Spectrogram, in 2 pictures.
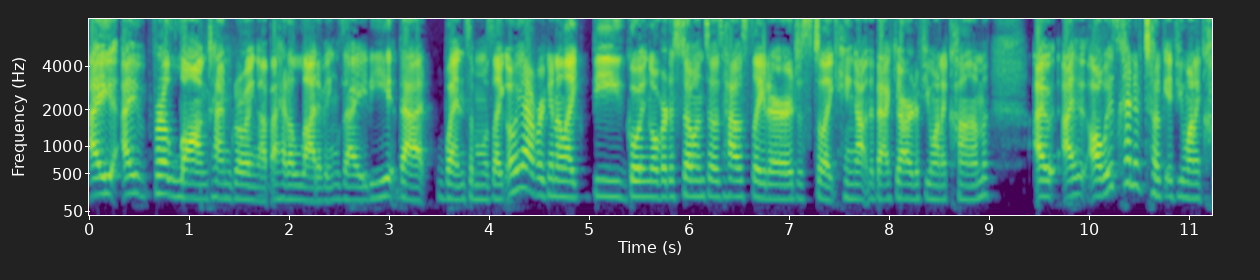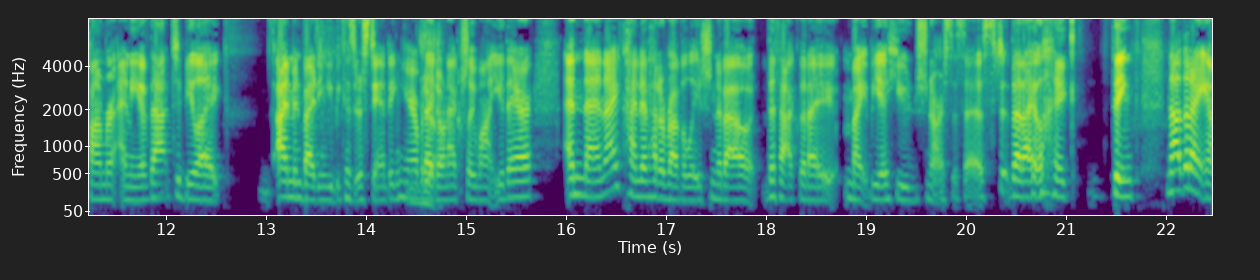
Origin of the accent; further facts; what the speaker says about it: Chicago, Illinois, United States; also born or lived in Los Angeles; now in New York, United States; I'm from Chicago or like the suburbs of Chicago. And then I lived in LA for a couple of years and then I moved to New York.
